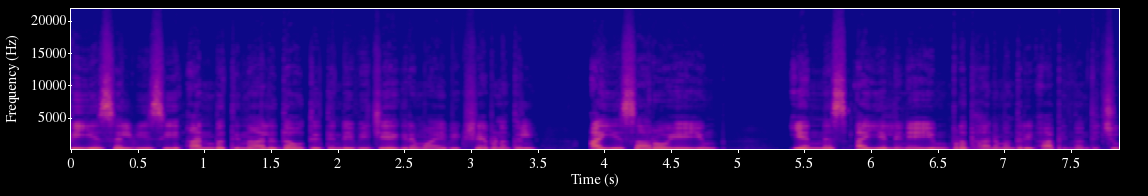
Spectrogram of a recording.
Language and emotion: Malayalam, neutral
